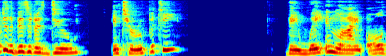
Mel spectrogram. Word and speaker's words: Tirupati: What do the visitors do in Tirupati?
